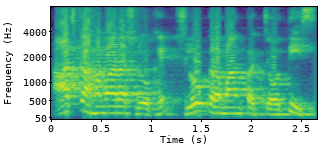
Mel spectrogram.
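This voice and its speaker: A man teaching the correct pronunciation of a Sanskrit verse, explaining earnestly and chanting words slowly, with soft music behind him. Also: on the high side, roomy sound, poor audio. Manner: addresses viewers as friends, earnest explaining. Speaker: spiritual YouTube teacher. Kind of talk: Sanskrit recitation lesson.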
